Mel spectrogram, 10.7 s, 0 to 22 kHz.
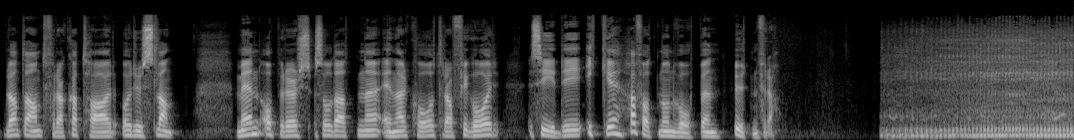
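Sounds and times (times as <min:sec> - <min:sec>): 
speech: 0:00.1 - 0:07.9
moped engine puttering as young men ride past in northern Syria: 0:08.8 - 0:10.7.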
